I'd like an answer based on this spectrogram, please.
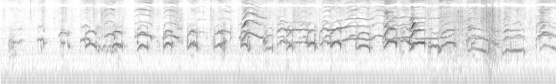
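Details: Goldendoodle puppies; a rapid series of high, wavering whines and yips, about three per second, overlapping and growing busier toward the end, with a steady low hum underneath.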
